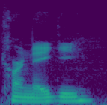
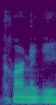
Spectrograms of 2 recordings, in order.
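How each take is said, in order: First: Carnegie is said the local way. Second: Carnegie is said the outsider way. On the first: The speaker calls it right. "according to the natives" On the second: The speaker calls it wrong. "They also mispronounce"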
